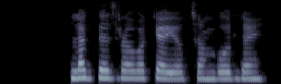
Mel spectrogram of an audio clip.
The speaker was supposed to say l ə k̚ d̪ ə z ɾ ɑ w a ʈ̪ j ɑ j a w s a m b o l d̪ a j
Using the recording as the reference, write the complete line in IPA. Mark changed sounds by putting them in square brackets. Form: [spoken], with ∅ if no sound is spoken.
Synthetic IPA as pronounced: l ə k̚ d̪ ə z ɾ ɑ w a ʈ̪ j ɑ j a w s a m b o l d̪ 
